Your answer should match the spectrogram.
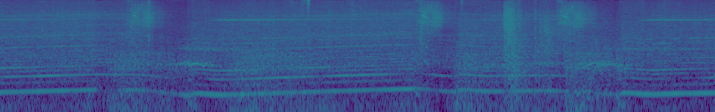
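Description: A car driving in circles in Need for Speed Most Wanted, its faint engine drone rising and falling in pitch repeatedly as it revs and shifts, with brief skid-like bursts.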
